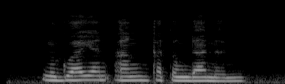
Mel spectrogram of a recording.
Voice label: Cebuano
